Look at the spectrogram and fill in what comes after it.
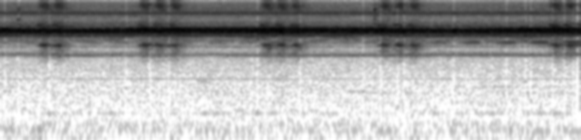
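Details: A nighttime cricket chorus directly after rain, high and steady, with repeated clusters of two or three sharp chirps about every second and a half over a continuous shrill background drone.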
